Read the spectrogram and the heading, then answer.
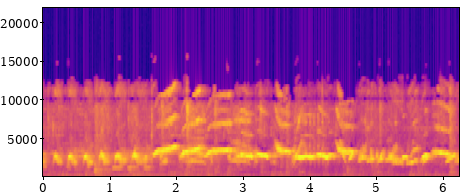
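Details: A caged Chinese hwamei in Hai Phong, Vietnam, sings through a rainy afternoon with a dense, varied warble of whistles and trills, lively and unbroken.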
